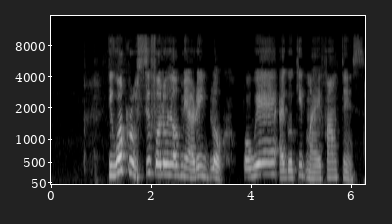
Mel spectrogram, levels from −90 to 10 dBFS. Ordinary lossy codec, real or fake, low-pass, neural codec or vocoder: MP3, 48 kbps; fake; 9.9 kHz; vocoder, 22.05 kHz, 80 mel bands, WaveNeXt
